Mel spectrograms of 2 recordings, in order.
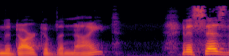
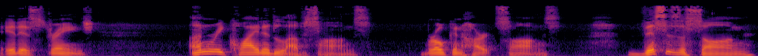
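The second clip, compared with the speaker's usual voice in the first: ordinary delivery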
